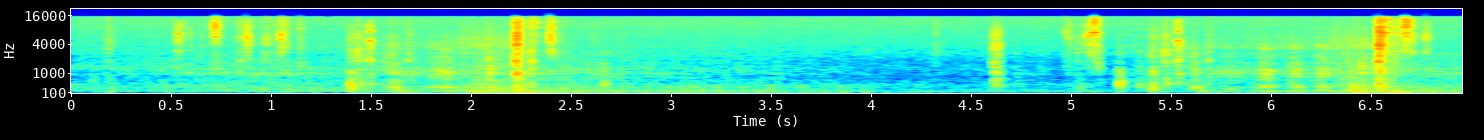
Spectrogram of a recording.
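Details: Volvo 760: short bursts of cranking separated by quiet gaps, engine never catches or runs; crank no start.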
